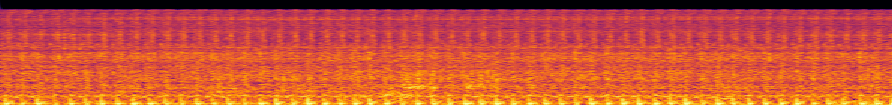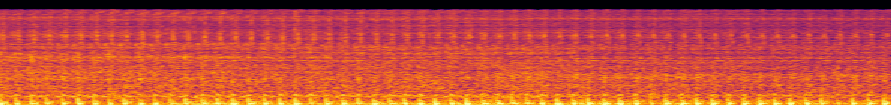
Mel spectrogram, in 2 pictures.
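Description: A small motorcycle engine idles close by with a fast, steady chugging rattle.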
